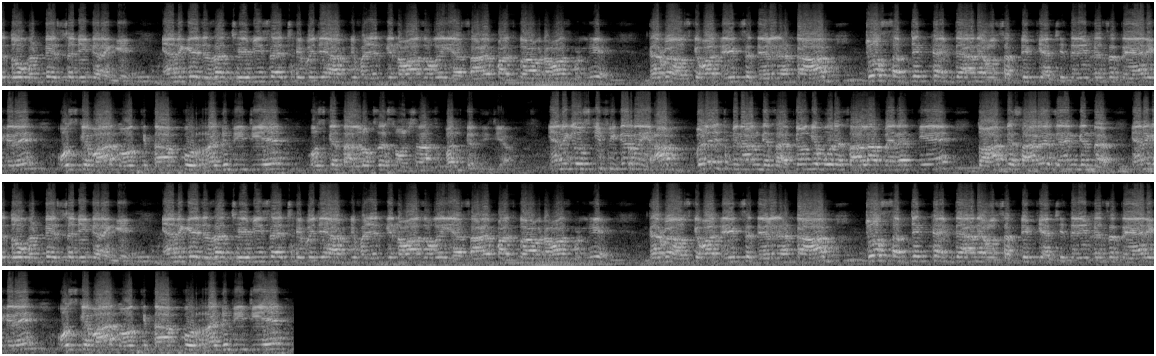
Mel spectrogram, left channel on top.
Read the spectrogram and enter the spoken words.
2 घंटे स्टडी करेंगे। यानी कि जैसा 6:20 है, 6 बजे आपकी फजर की नमाज हो गई या 5:30 को आप नमाज पढ़ लिए, घर में। उसके बाद 1 से 1.5 घंटा आप जो सब्जेक्ट का इम्तिहान है वो सब्जेक्ट की अच्छी तरीके से तैयारी करें। उसके बाद वो किताब को रख दीजिए, उसके ताल्लुक से सोचना बंद कर दीजिए आप, यानी कि उसकी फिक्र नहीं, आप बड़े इत्मीनान के साथ, क्योंकि पूरे साल आप मेहनत किए हैं तो आपके सारे जहन के अंदर, यानी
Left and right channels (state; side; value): drops out; right; at 14.5 s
